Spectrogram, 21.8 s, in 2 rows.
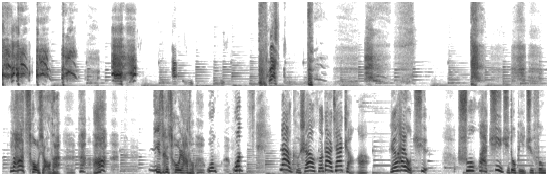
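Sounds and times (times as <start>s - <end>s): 
person choking cough after swallowing betel nut: 0.0s - 1.6s, 2.2s - 2.8s, 3.4s - 4.5s, 5.1s - 6.6s
speech: 3.8s - 4.0s, 11.4s - 13.3s, 13.9s - 15.7s, 16.6s - 21.7s.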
